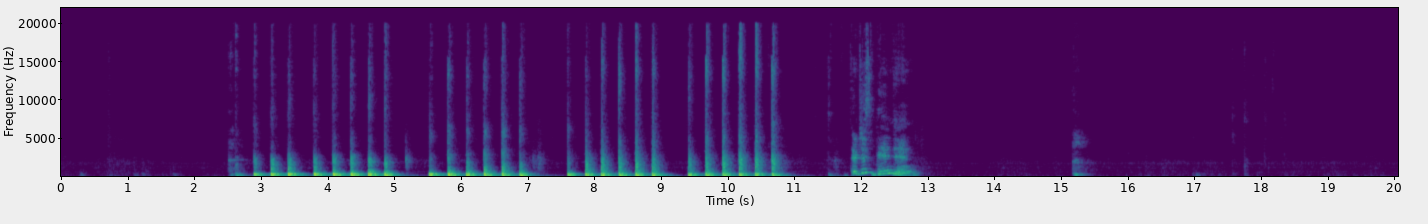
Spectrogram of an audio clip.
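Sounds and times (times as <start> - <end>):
hammer knocking wall anchors: 2.5 - 11.0.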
